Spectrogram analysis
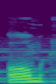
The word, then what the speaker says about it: ओम: उच्चारण की दृष्टि से ओम में 3 ध्वनियां हैं, अ, उ तथा म।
